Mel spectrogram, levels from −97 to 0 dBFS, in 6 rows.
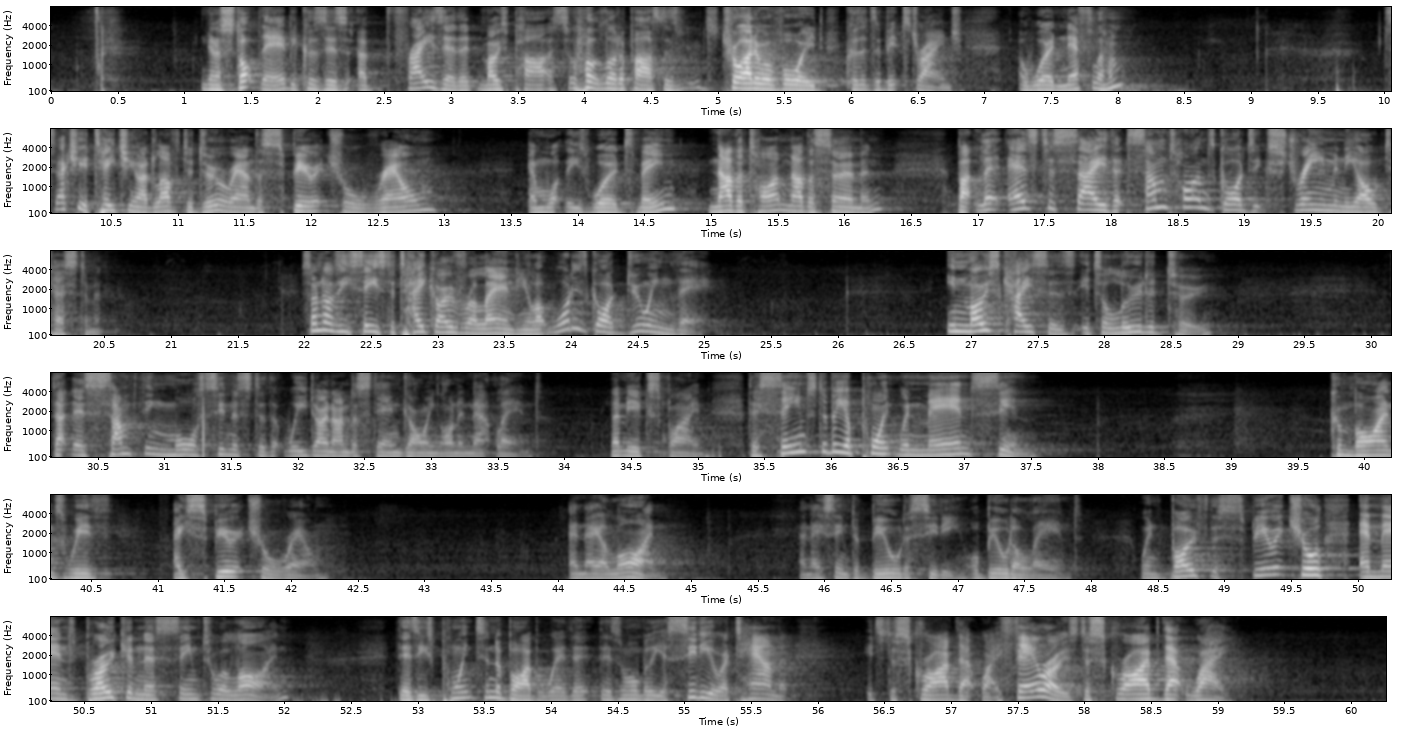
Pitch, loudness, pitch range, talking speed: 150 Hz, -25 LUFS, 130-180 Hz, 160 wpm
